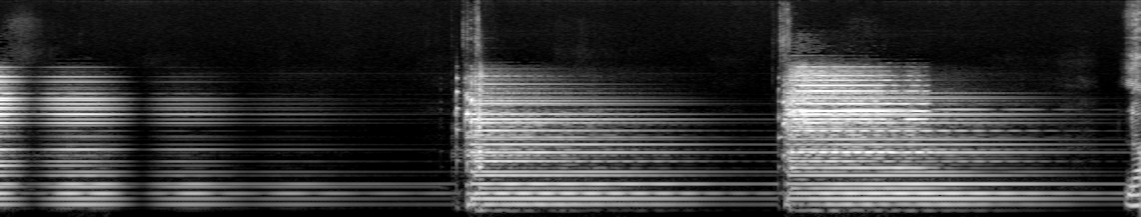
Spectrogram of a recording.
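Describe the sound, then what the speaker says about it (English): An electric guitar through a Nembrini JMP Pro iOS amp with slow tremolo plays three sustained distorted chords, each swelling and pulsing slowly in volume before the next strike, loud and alone. "So we've got a slow tremolo."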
